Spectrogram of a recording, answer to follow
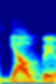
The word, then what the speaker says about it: Yahweh: इफ यू सी इन एनसायक्लोपीडिया ऑफ जुडायका, they have given clear cut there that this name, the true name, true God, the pronunciation is Yahweh only.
